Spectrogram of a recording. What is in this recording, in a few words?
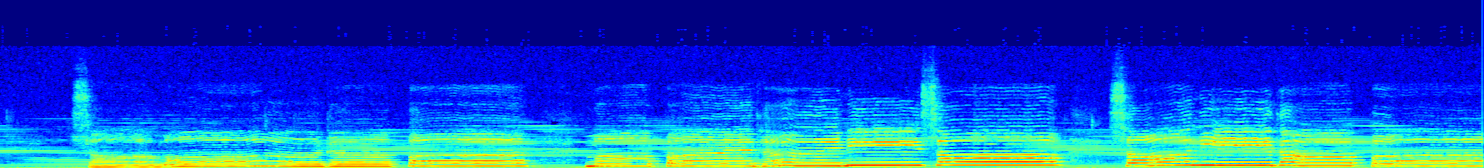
Kedar Aroh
